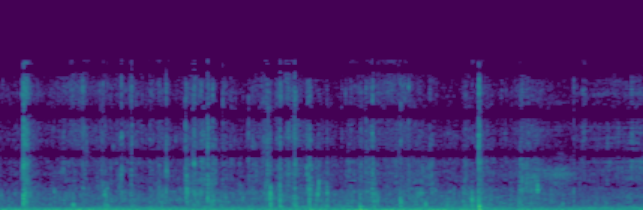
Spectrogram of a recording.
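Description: Ponies' hooves clopping irregularly on a wet, rocky track at a walk, heard from the saddle, with a steady low rumble underneath.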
